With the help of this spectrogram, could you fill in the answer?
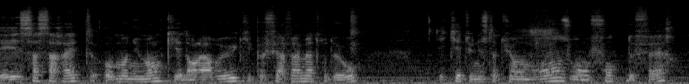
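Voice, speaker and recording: This man talks at a moderate pace in a medium pitch, with ordinary variation in his pitch. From southern France, Avignon. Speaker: art metal restorer, craftsman. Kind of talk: interview. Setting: workshop.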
